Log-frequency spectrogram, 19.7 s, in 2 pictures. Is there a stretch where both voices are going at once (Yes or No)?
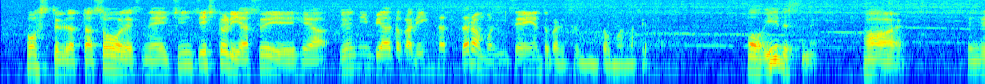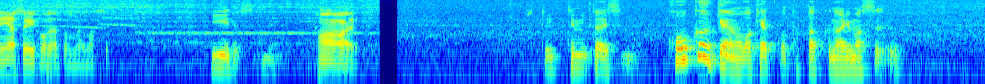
No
